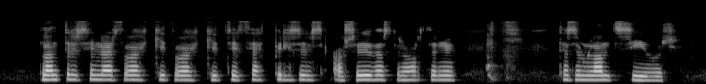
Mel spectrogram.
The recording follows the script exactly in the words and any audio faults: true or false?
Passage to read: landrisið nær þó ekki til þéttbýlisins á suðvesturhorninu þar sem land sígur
false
